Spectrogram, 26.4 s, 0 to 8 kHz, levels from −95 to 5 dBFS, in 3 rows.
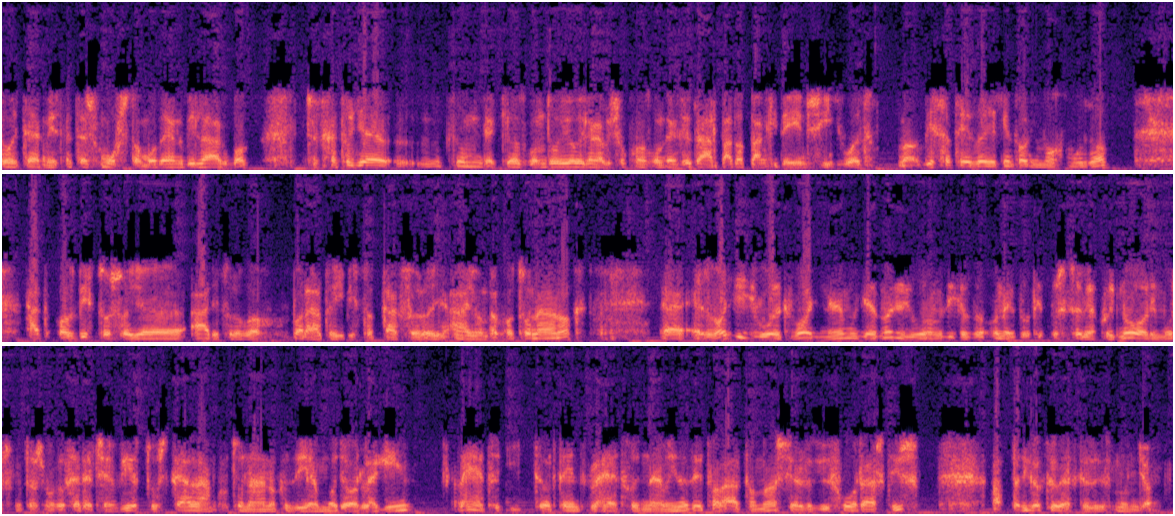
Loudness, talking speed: -18 LUFS, 205 wpm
